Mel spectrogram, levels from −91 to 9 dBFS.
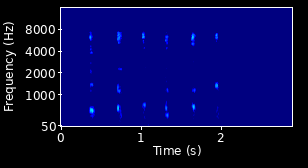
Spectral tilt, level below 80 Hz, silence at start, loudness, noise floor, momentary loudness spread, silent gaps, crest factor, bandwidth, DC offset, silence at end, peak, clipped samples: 0.5 dB/octave; under -90 dBFS; 0.35 s; -63 LUFS; under -90 dBFS; 7 LU; none; 28 dB; 7.4 kHz; under 0.1%; 0.9 s; -40 dBFS; under 0.1%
